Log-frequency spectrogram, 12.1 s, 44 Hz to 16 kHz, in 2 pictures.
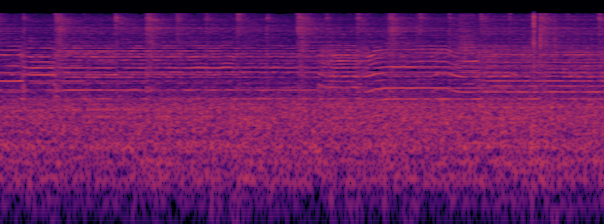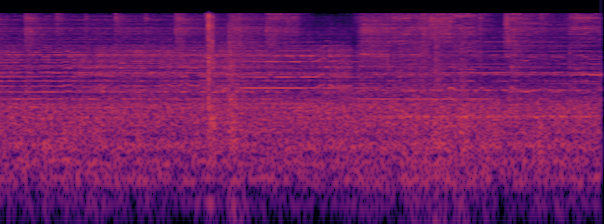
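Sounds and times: car radio music: 0.0 - 12.0.

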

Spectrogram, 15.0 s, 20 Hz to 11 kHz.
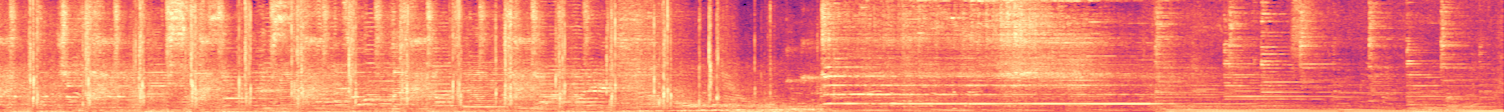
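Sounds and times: hip-hop dance music: 0.0 - 12.4.

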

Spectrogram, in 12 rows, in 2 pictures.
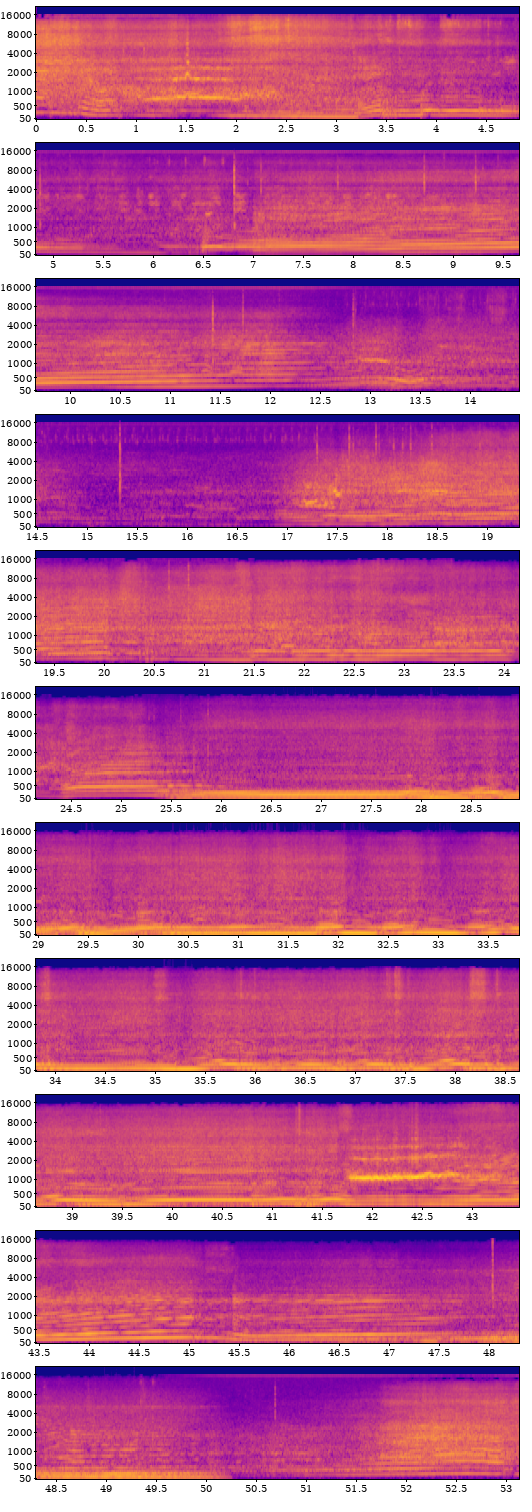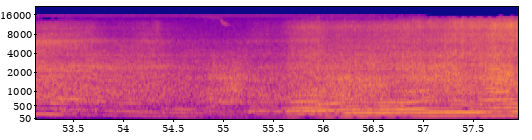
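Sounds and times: race car engine revving: 0.0 - 57.9.

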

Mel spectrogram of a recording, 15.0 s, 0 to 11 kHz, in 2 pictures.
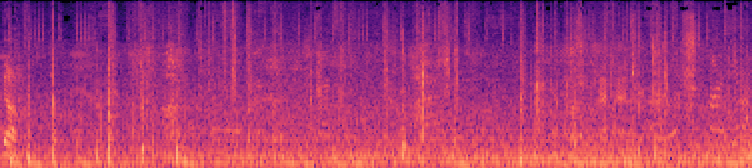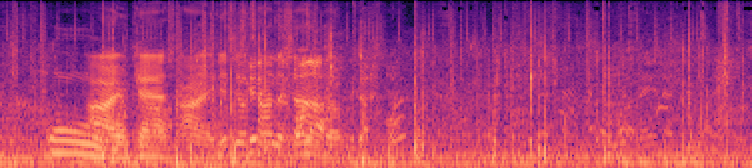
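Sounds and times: basketball bouncing: 0.0 - 7.8, 8.6 - 15.0
outdoor background noise: 0.0 - 15.0.

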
